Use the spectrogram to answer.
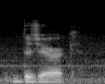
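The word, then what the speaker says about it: dejarik: And then we cut to Chewie and Beckett playing, how do you pronounce that little chess game? – I don't know what that one's called, but... – Like, it's like Dirgeric or Dirge? – Let me see. – Dijaric? – Dijaric.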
